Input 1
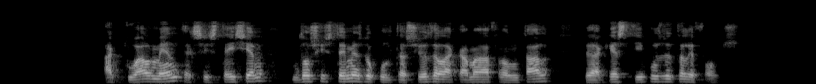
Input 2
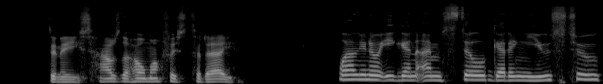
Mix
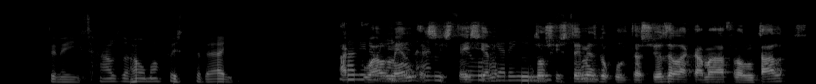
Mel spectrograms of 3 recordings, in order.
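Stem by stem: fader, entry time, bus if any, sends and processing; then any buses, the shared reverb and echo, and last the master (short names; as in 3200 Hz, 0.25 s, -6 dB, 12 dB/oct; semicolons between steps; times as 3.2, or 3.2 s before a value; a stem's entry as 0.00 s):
6.32 s -14.5 dB -> 6.69 s -2 dB, 2.35 s, no send, high shelf 2200 Hz +11.5 dB; notch 1800 Hz, Q 8.7
-9.5 dB, 0.00 s, no send, chopper 2.3 Hz, depth 65%, duty 15%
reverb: off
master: compressor 8:1, threshold -35 dBFS, peak gain reduction 20.5 dB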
